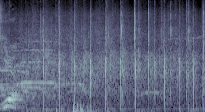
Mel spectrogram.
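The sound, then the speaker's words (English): Audience applause welcomes a guest onto a stage, with steady clapping throughout and a host speaking over it. “Keep it going. Yeah. She only hears what she wants to, and what she wants to hear is a nice applause.”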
